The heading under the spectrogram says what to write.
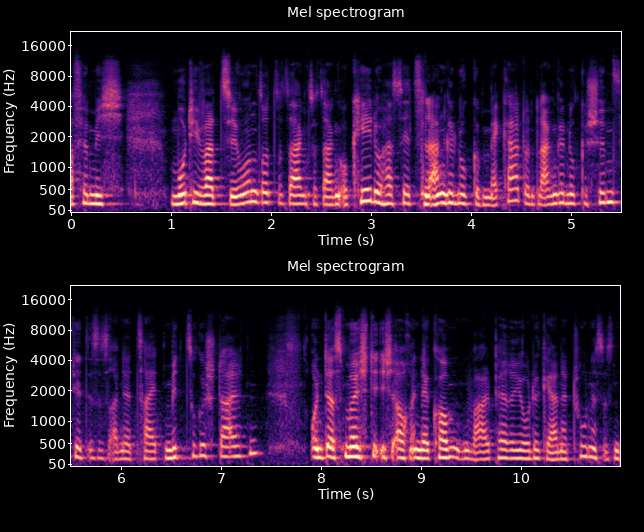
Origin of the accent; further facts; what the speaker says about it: Frankfurt, Hesse, Germany; born there; now in Ginsheim, Germany; Ja, geboren bin ich in Frankfurt, wohne in Ginsheim gerade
